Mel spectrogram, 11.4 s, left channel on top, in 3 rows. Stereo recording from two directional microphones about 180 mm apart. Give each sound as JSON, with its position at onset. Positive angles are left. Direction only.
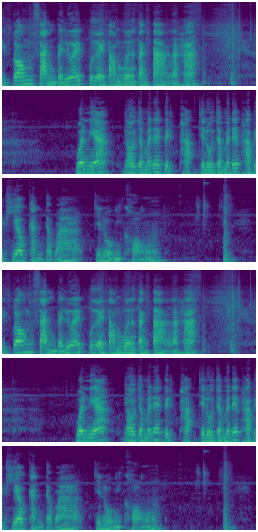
{"t": 0.1, "sound": "speech", "side_deg": 10}
{"t": 4.9, "sound": "speech", "side_deg": 10}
